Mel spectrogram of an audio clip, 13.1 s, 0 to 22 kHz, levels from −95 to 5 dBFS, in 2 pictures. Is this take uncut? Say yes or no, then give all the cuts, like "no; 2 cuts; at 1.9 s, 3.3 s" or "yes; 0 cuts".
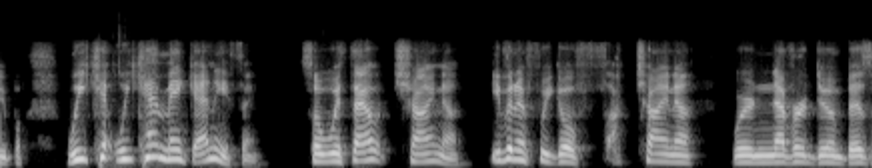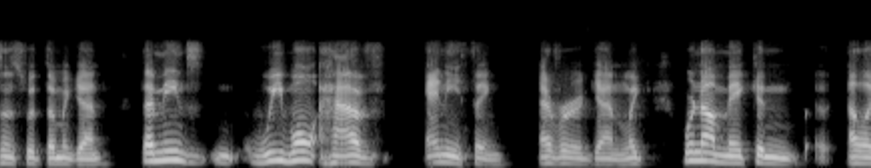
yes; 0 cuts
